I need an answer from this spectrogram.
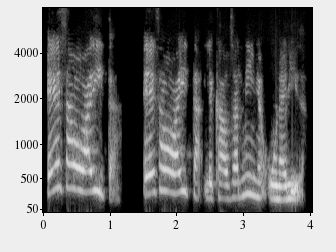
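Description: A woman's voice: on the high side, quick pace, darkish tone, no echo, lo-fi sound. A woman, a guest explaining emotional wounds through everyday examples, often restarting her sentences. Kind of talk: explanatory interview talk.

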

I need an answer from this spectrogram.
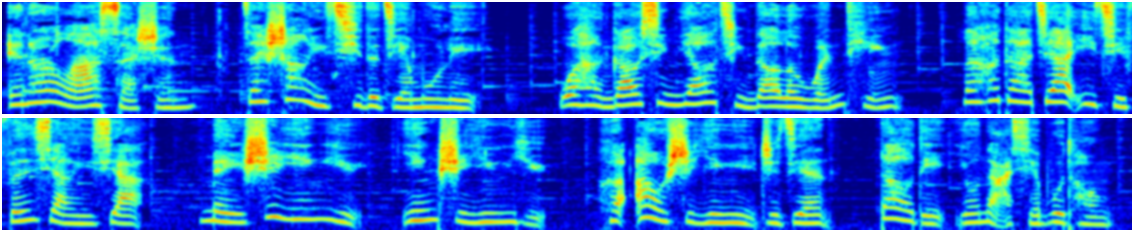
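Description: A woman's voice: fairly high pitch, lively intonation, soft background music. Woman hosting a bilingual English lesson. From England. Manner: explains in Chinese, demonstrating English phrases slowly. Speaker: host and English teacher. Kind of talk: bilingual language-lesson podcast.

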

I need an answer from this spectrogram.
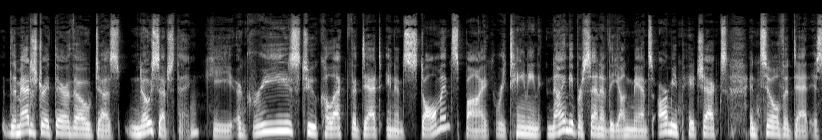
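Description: A podcast host with a medium-pitched voice recounts and discusses a story conversationally, giving an animated recap with literary discussion. The studio-quality recording has no echo.

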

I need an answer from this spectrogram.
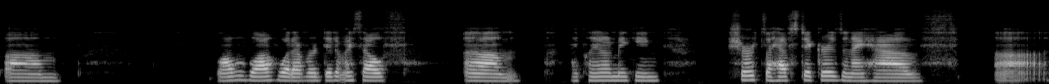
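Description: Woman, podcast host, recorded inside a closet, very dry sound, unhurried delivery, rambling asides. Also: medium pitch, a bit bright, no echo, highs cut off. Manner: rambling, chatty, full of "um" and "anyway" asides. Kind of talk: casual solo podcast chat. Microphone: home sound system and laptop.

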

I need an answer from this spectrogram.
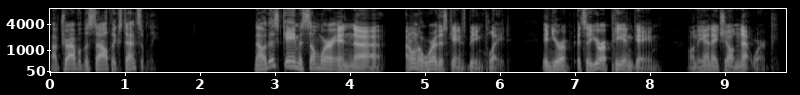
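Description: A man's voice: medium pitch, lively intonation, brisk, no echo, clean studio sound. Brash wisecracking male radio host. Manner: brash, wisecracking, digresses freely. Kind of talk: casual sports talk radio banter. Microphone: studio microphone.

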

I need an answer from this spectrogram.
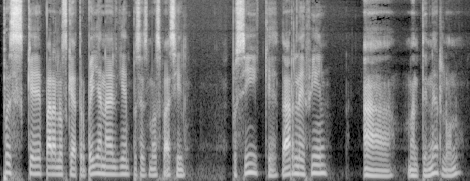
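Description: A man's voice: mid-range voice, a little slow, dark tone, no echo, clean studio sound. A young man with a Mexican accent recounting a personal story in a casual chat, full of fillers. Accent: Mexican Spanish. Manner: many fillers, vivid retelling. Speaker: guest.

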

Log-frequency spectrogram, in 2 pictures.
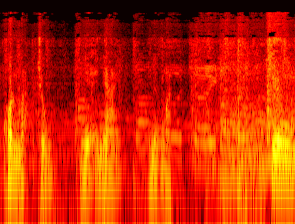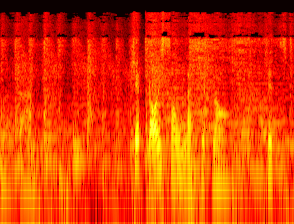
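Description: A man's voice: on the low side, moderate pace, long pauses, music in the background. A man narrating a long story aloud, reading expressively. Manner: expressive, shifting with the scene. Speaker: audiobook narrator.

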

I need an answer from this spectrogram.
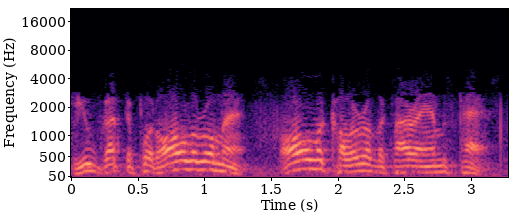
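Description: An actor playing a brusque, bossy older newspaper editor in 1940s radio drama. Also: male voice, fairly high pitch, expressive, fast talker, natural voice. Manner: blustering, brusque. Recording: tinny old radio recording, faint noise.

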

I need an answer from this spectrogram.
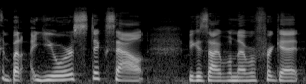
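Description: A woman's voice: fairly low pitch, fairly even intonation, normal speed, gravelly, a bit bright. A woman speaking as an interview guest in a conversational style. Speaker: interview guest, adoption network director.

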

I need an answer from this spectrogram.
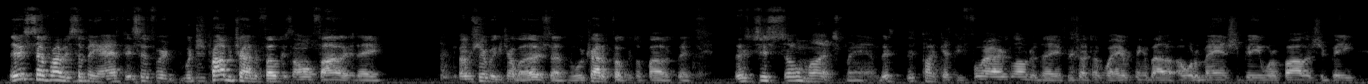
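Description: A man with a drawl talks casually on a podcast, joking and often laughing as he acts out family dialogue. His voice sits at an ordinary pitch. He is heard from a little way off the mic. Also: fast talker, distant mic. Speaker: podcast host.

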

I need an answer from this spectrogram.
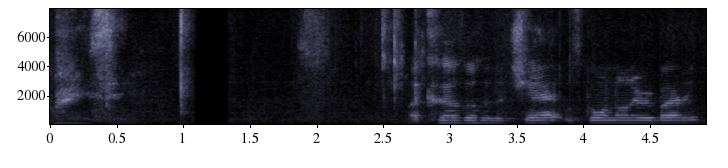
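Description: A woman's voice: on the low side, flat delivery, darkish tone, a little hiss or hum, rough recording. A woman in her forties chatting casually with viewers on a livestream, drawing out her words. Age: 40s. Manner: chatty, drawn-out, talks to viewers. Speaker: livestream host.

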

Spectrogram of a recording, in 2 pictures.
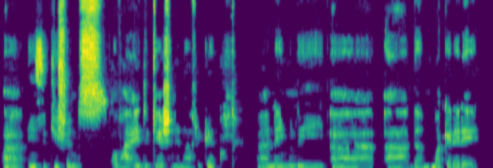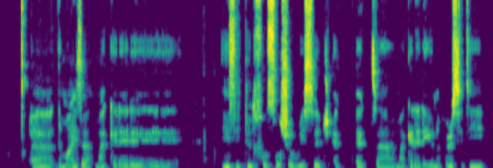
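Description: A middle-aged man with an Angolan accent answers interview questions as an academic guest, haltingly, often repeating words. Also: fairly low pitch, little pitch movement, slightly rough. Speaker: academic author, podcast guest.

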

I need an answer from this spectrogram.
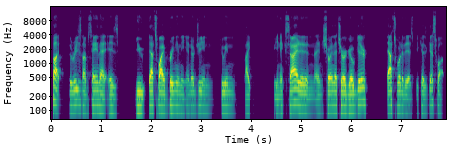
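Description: A young man hosting a career podcast, blunt and high-energy, packed with "like" and "right?". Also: steady tone, fast, no room sound. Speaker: podcast host. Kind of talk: motivational career podcast talk.

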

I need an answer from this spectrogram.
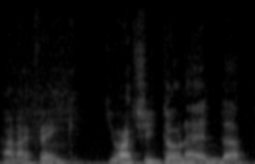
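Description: A man's voice: fairly low pitch, steady tone, fast talker. A man with a Welsh accent hosting a podcast in a casual, rambling, informal way. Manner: informal, rambling, frequent filler 'like'. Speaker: podcast host. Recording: clear background noise.

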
